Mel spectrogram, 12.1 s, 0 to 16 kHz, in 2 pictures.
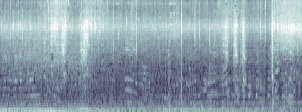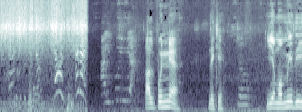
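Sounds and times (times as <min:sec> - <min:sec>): batter sizzling in pan: 0:00.0 - 0:07.8.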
